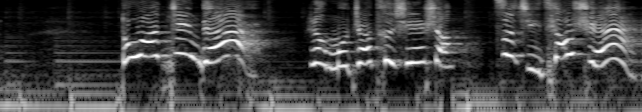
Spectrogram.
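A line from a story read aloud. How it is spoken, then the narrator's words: Anxious shout. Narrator (Chinese): 他们急了，冲着大家大喊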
